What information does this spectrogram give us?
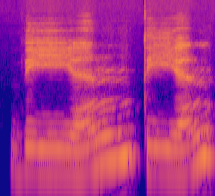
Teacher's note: this as one word the in the in and because i'm linking from an e to an i have a little bit of a glide there i don't have to say that in a really pronounced way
